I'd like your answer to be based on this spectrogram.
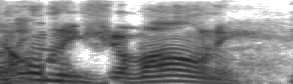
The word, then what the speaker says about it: Schiavone: Tony Schiavone.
